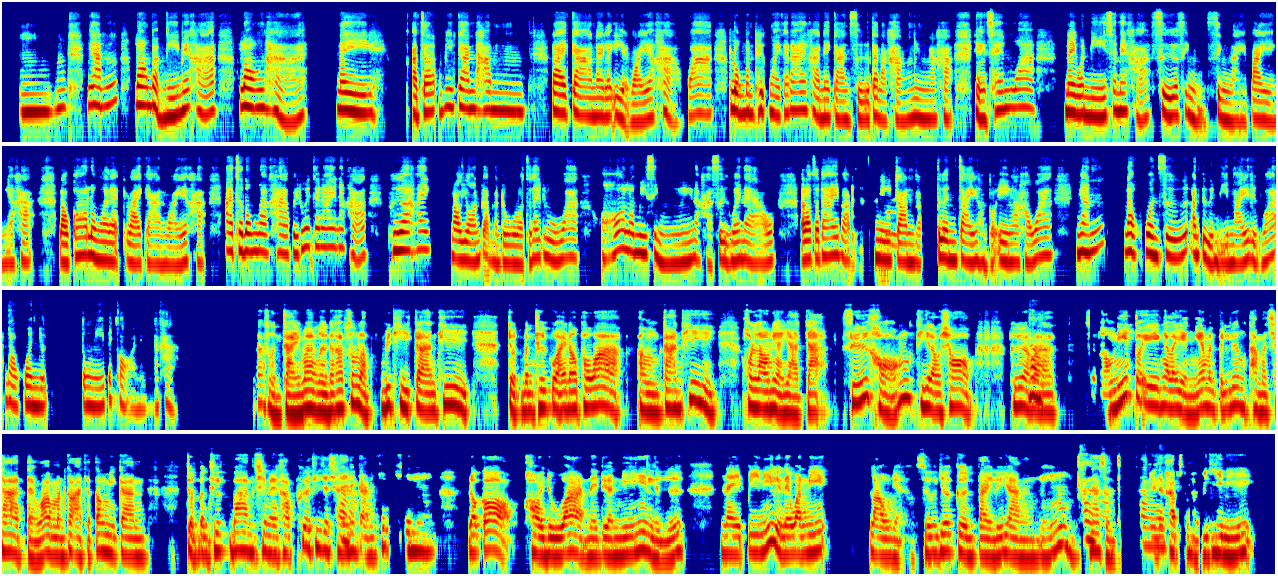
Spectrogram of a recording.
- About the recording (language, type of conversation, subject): Thai, advice, คุณมักซื้อของแบบฉับพลันแล้วเสียดายทีหลังบ่อยแค่ไหน และมักเป็นของประเภทไหน?
- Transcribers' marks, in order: background speech; tsk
